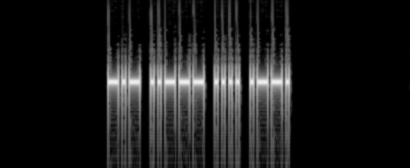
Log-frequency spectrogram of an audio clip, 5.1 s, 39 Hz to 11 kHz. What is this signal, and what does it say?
Morse code, heard as a keyed tone, about 25 wpm, 700 Hz. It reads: K2HP
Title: Speed Racing - USA Call Signs 20wpm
